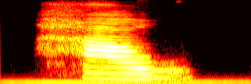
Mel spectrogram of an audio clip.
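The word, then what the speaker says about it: haus: And then the word in Hmong, you put the vowel and the tone together, how, owl, and then the S, the tone, okay, owl, how, mean drinks, okay.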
